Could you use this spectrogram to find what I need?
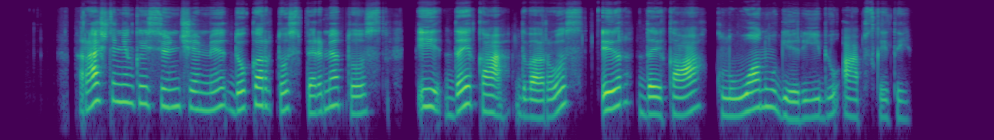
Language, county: Lithuanian, Panevėžys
